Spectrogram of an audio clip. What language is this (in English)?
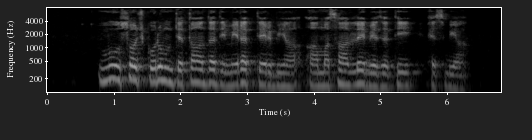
Dameli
